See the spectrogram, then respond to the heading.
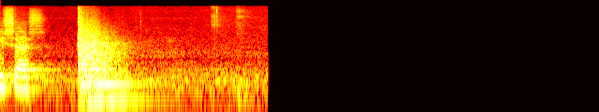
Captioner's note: gavel banging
